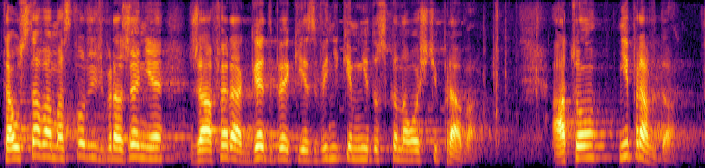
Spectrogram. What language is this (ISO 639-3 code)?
pol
